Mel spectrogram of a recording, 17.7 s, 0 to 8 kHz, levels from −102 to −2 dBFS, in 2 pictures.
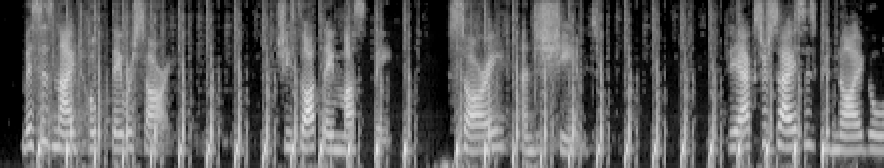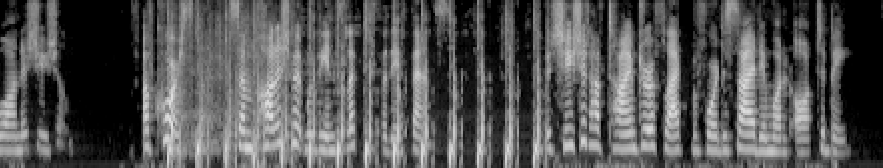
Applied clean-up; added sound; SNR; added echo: classical method spectral subtraction.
